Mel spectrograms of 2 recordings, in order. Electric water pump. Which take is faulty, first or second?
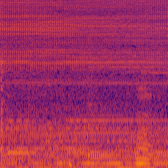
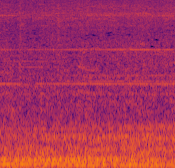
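first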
